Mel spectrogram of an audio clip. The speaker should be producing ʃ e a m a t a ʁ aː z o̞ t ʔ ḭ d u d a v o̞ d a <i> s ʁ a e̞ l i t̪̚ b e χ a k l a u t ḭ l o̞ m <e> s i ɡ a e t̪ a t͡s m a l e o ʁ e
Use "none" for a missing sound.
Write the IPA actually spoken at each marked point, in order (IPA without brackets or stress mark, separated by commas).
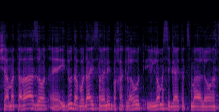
i, e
